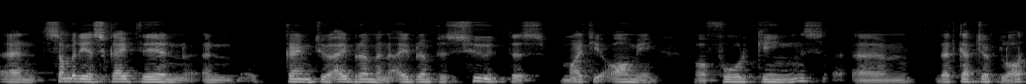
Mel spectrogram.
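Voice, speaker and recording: In a South African accent, a man speaks at a fairly slow pace with a medium pitch and fairly even intonation. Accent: Afrikaans-accented English. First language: Afrikaans. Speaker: Bible study speaker. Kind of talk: informal Bible teaching talk. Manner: halting, many fillers.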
